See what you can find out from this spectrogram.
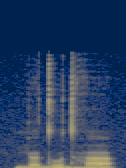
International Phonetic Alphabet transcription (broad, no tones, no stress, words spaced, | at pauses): jɐ d̪odʱa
